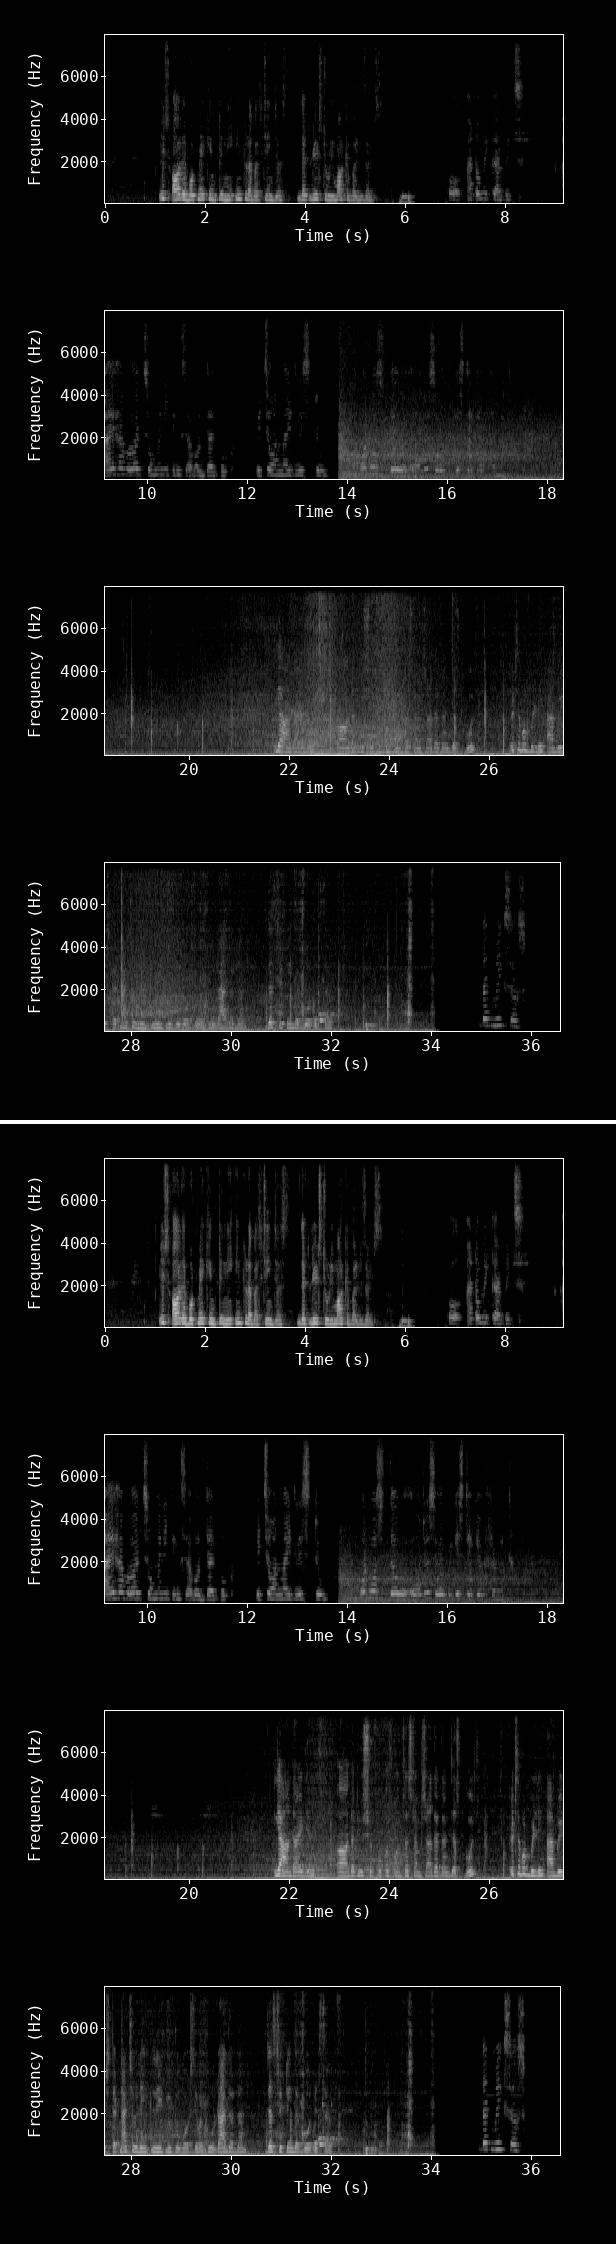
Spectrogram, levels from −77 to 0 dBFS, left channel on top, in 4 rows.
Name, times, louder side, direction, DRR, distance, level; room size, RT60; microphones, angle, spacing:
voice 1, 1.1-5.5 5.9-6.1 21.7-22.6 22.9-25.8 26.4-30.4 30.7-32.2 32.7-32.9, right 6 dB, 65° right, 0.5 m, -34 dB
voice 2, 6.9-8.4 9.1-11.6 12.2-13.6 14.2-17.3 19.2-19.4 20.3-20.5 34.9-35.9, right 5 dB, 90° right, 1.2 m, -45 dB
sound 1, 13.8-33.4, left 3 dB, 50° left, 0.5 m, -43 dB
sound 2, 25.7-34.1, equal, 5° left, 0.8 m, -44 dB
3.2 x 2.6 x 3.1 m
head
